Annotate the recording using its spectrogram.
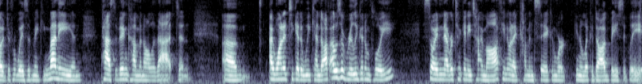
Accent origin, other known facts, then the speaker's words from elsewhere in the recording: Edmonton, Alberta, Canada; born and raised in Edmonton, I guess. I've lived here all my life.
